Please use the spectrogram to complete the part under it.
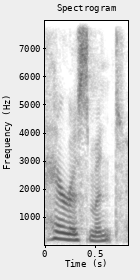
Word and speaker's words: harassment: Also, it's pronounced harassment. – Harassment. – Thank you.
